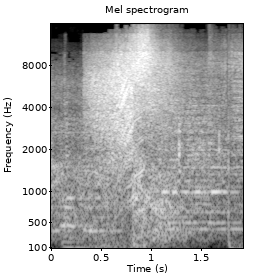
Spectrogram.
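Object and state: Nothing is struck.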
